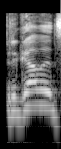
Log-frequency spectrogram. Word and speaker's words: Bregalad: I struggle with the pronunciation of this, right? Bregalad, I think, is the correct pronunciation, but because it has that Celtic kind of Scots, Gaelic kind of morphology to it, I want to pronounce it in a Scots way, and I always did pronounce it in a Scots way when I was reading The Lord of the Rings originally, where it would be Bregalad, you know, it would be a harder sound than that, and that doesn't sound entirely Entish to me, so forgive me.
